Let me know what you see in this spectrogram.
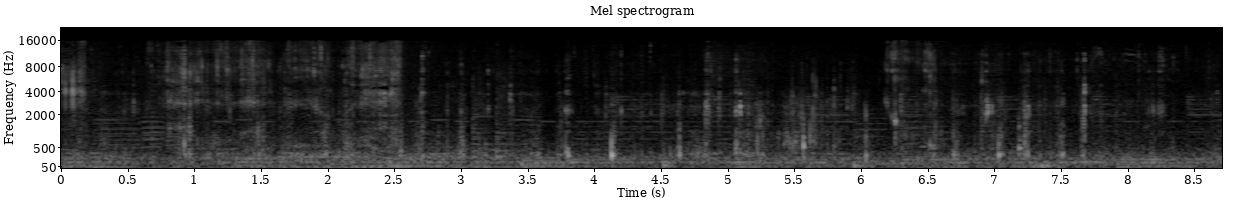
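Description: Close-miked chewing of a mouthful of food, with many short, crisp crunches and wet mouth sounds. Soft background music plays underneath.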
